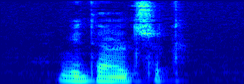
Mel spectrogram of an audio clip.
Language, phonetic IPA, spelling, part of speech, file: Polish, [vʲiˈdɛlt͡ʃɨk], widelczyk, noun, LL-Q809 (pol)-widelczyk.wav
